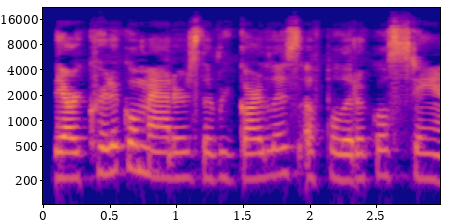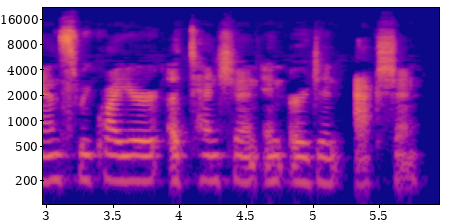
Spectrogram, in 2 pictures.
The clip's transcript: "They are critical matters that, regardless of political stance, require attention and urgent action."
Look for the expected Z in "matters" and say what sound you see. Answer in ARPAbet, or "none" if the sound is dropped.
Z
